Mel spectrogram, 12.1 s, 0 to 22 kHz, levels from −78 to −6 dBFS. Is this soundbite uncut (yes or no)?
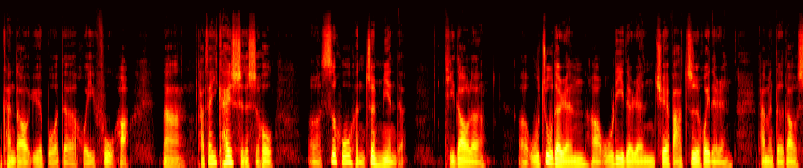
yes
